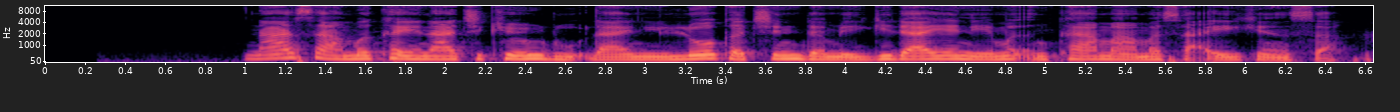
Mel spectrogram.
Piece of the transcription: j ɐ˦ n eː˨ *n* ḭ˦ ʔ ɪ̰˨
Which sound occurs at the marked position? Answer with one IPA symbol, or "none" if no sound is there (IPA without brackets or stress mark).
m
